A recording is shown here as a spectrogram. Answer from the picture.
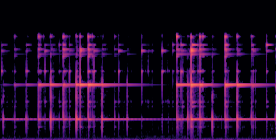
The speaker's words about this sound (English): Okay, so we've rang the bell for the Soul Sisters. Now we need to ring the bell for Dave and Shrubs and Rubs.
